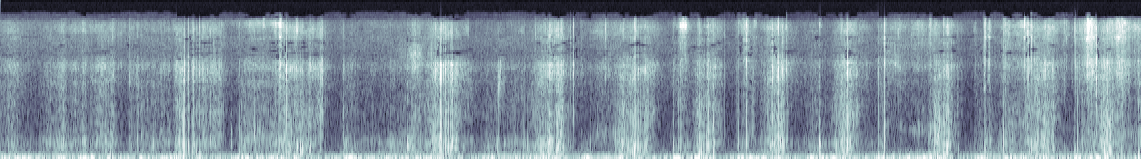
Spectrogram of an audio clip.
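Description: Shaved ice being chewed, with rapid, irregular crisp crunches several times a second.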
